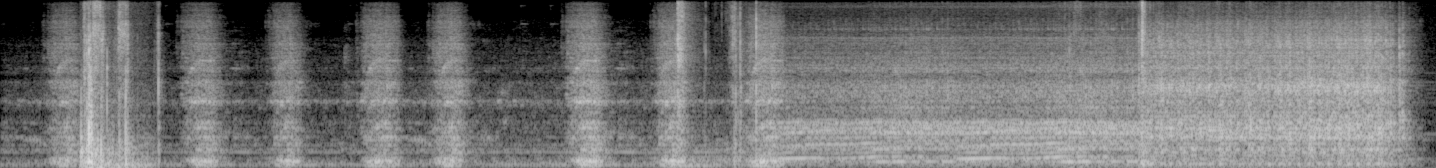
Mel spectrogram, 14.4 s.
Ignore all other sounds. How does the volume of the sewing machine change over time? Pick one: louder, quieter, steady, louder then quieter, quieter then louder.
louder.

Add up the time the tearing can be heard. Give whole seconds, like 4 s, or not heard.
4 s.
